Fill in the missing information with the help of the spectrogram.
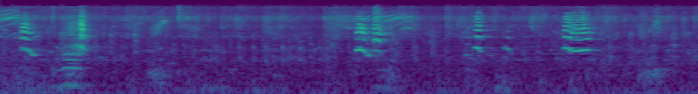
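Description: Mandarin ducks give short, nasal, rising whistled calls in scattered bursts of one or two notes, several seconds apart, over a faint background hiss.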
